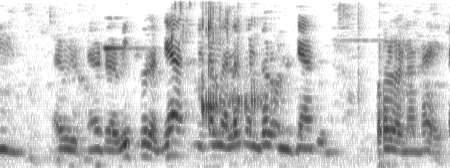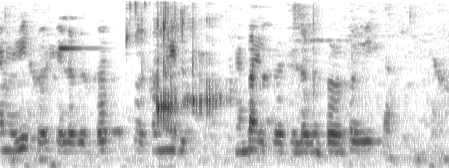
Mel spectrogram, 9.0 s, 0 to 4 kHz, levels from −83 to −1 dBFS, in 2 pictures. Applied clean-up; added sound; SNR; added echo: classical method WPE with log-MMSE.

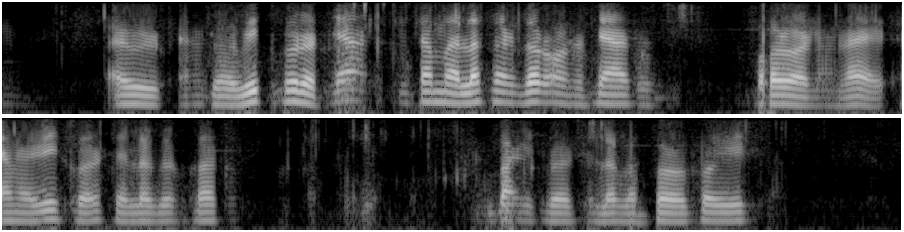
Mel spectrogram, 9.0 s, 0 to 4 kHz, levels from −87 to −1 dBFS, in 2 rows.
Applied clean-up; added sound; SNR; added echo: neural separator model SepFormer WHAMR!.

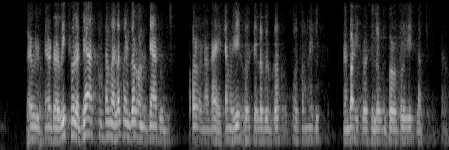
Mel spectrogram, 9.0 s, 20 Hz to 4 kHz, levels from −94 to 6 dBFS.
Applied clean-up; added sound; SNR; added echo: neural mask model DeepFilterNet 3.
